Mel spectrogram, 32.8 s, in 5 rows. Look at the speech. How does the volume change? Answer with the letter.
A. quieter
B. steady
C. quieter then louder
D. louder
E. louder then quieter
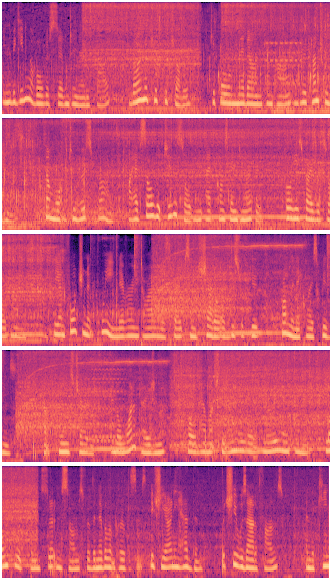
B.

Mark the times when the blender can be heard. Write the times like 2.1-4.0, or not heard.
1.6-27.0.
